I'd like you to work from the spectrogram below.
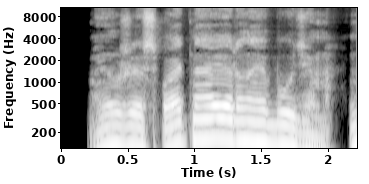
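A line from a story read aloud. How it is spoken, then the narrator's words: Uncertain. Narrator (Russian): неуверенно заметил Ахмад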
